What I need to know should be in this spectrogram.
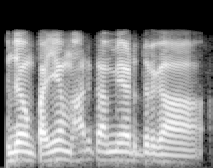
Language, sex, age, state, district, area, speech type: Tamil, male, 18-30, Tamil Nadu, Thoothukudi, rural, conversation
